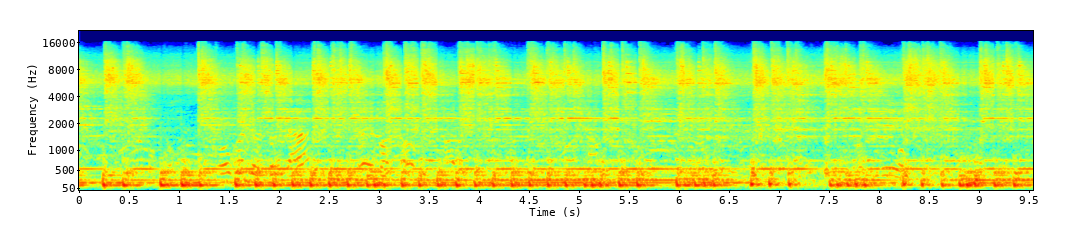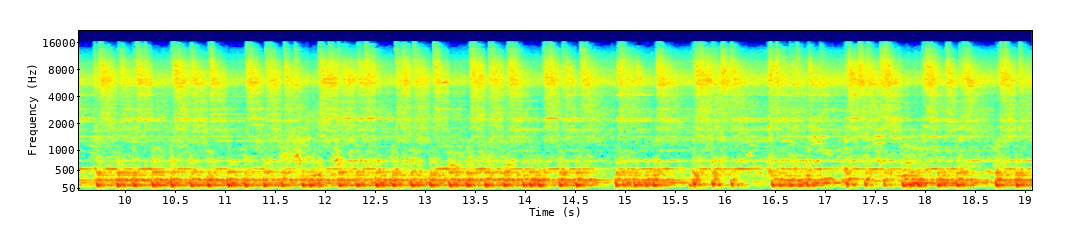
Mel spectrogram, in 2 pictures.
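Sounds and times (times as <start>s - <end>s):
big drum beating: 0.0s - 19.0s
hand cymbals ringing: 0.0s - 19.0s.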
